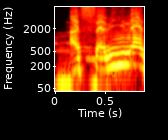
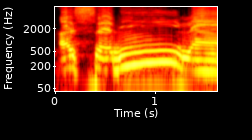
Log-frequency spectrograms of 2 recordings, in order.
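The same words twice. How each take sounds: First: The final vowel is kept short. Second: The final vowel is drawn out long. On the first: The recitation continues into the next words. "Kalau wasal" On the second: The recitation stops at this word. "Kalau kita berhenti alifnya dibaca"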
